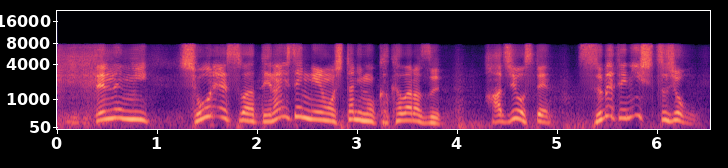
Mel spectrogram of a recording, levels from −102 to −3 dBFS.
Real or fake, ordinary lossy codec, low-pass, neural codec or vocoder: fake; none; none; codec, 16 kHz, about 1 kbps, DyCAST, with the encoder's durations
